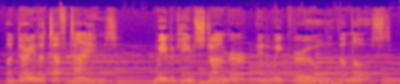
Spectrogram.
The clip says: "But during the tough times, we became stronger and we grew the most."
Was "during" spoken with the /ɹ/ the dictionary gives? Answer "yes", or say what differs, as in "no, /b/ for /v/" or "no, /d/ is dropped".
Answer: yes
